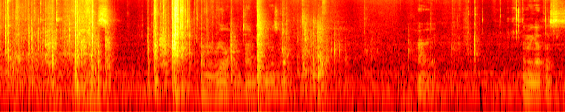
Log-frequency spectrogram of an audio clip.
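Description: Handling of die-cast toy cars and clear plastic blister packaging on a metal tabletop: a few short bursts of crinkly plastic rustling, the loudest about two and a half seconds in, with light clicks and clinks.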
